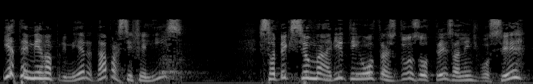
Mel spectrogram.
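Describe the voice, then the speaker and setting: Speaking fairly quickly in an extremely high-pitched voice, with slight background noise, a man with a Brazilian Portuguese accent delivers a sermon in a church sanctuary. He's an animated pastor who runs a live demonstration and questions the congregation directly.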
